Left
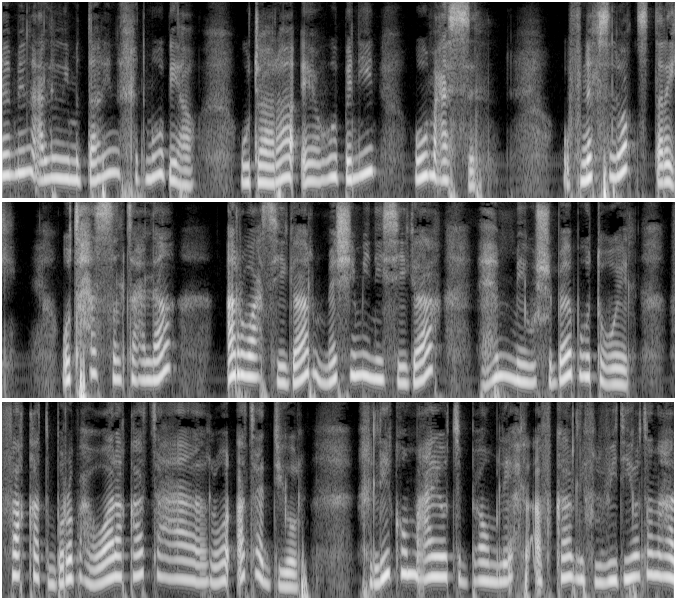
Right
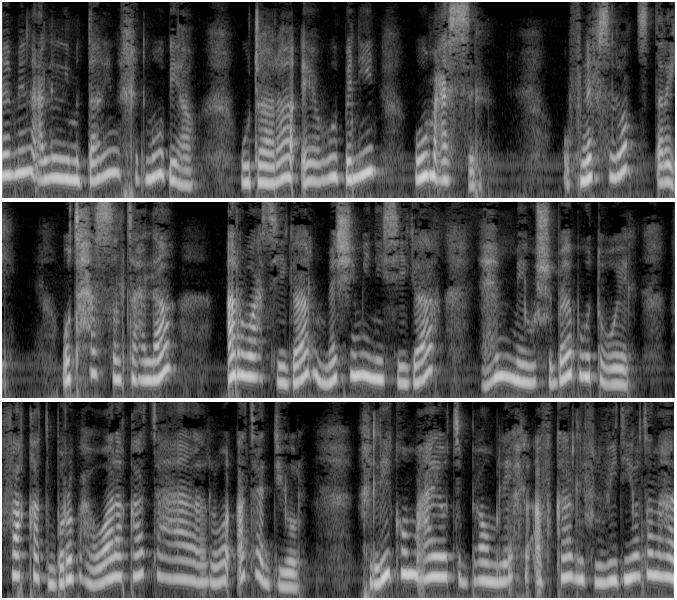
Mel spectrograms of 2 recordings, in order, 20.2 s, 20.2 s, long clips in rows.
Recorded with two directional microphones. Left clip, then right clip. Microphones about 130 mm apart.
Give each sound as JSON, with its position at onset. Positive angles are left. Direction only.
{"t": 0.0, "sound": "a woman's voice", "side_deg": 60}
{"t": 7.3, "sound": "a woman's voice", "side_deg": 65}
